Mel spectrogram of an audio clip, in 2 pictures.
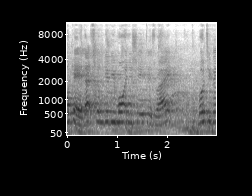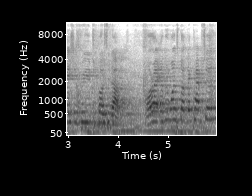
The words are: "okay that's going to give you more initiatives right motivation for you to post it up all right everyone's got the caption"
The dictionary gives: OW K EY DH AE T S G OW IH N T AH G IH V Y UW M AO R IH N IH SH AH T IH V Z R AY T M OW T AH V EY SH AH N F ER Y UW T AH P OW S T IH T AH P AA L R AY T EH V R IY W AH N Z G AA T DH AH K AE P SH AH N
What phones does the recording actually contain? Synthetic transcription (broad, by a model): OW K EY DH AE T S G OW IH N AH G IH V Y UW M AO R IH N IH SH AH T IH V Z R AY T M OW T AH V EY SH AH N F ER Y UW T AH P OW S T IH T AH P AA L R AY T EH V R IY W AH N Z G AA T DH AH K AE P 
